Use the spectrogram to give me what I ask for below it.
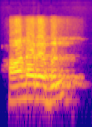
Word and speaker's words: honorable: is beginning with h you should not pronounce that so you should use the next next letter O So honor honorable honorable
